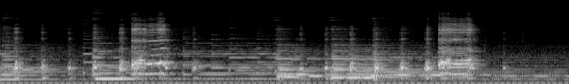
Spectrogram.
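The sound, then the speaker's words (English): Several chickens cluck and squawk, with a few overlapping bursts of busy, uneven calls and a brief crow-like note rising above the flock. “These are chickens. Male chickens are called roosters, and female chickens are called hens.”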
